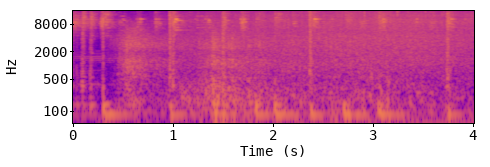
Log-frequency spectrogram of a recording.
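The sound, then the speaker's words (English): Rain beginning to fall in a dense, steady hiss, with soft low thuds recurring every half second or so underneath. No voices. “The bow arrived just as it began to rain.”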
